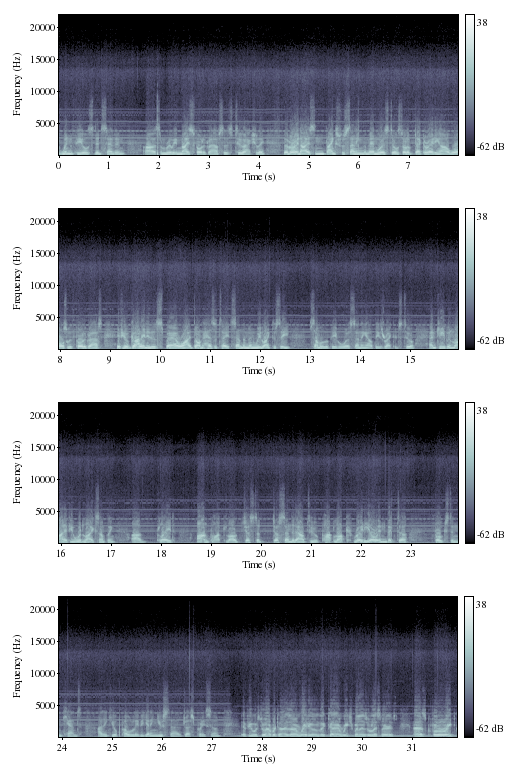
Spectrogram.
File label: Pot Luck requests and advertising announcement; R Invicta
